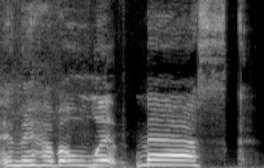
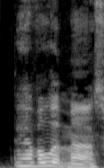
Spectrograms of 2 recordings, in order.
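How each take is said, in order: First: Higher, louder and slow, savoring each word; gushing over the new lip mask; excited. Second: Said in the usual way. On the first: Real, not acted. Telling viewers about the lip mask, thrilled.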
